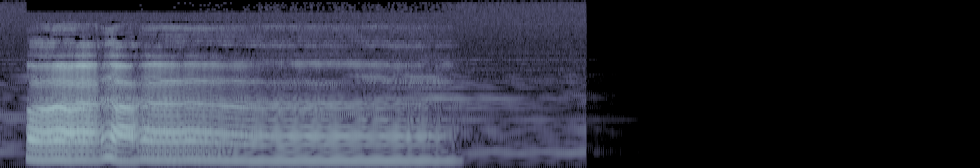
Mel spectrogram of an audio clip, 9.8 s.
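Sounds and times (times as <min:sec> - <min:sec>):
Carnatic raga music: 0:00.0 - 0:06.4.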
